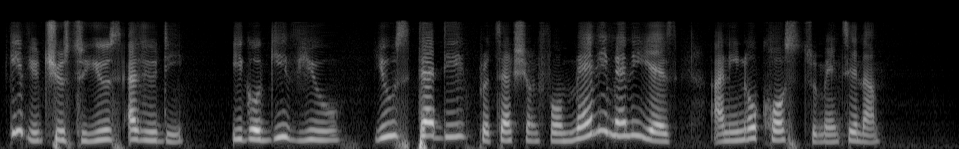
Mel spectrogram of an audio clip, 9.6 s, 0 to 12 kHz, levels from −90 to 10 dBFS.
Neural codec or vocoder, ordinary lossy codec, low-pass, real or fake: codec, 16 kHz, about 1 kbps, DyCAST, with the encoder's durations; none; 7.2 kHz; fake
